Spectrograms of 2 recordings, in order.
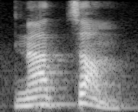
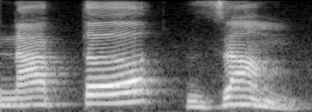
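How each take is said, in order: First: It is said smoothly with a ch sound. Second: It is split into two parts with t-j sounds. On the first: The speaker calls it right. "नीचे म आने पर इसका उच्चारण कभी फेरबदल नहीं होगा" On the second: The speaker calls it wrong. "नहीं तो पहले पहले पढ़ने पर हम नात जम"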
